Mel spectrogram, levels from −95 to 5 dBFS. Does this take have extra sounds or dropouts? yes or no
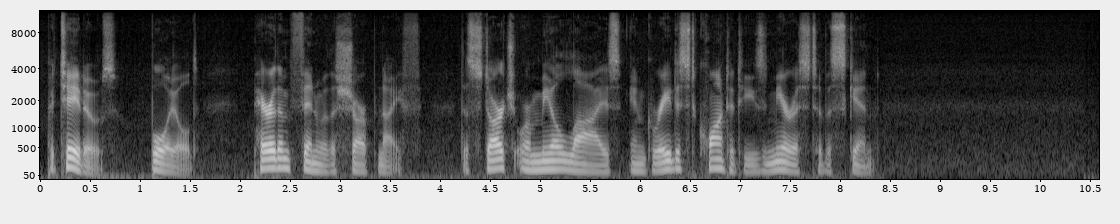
no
